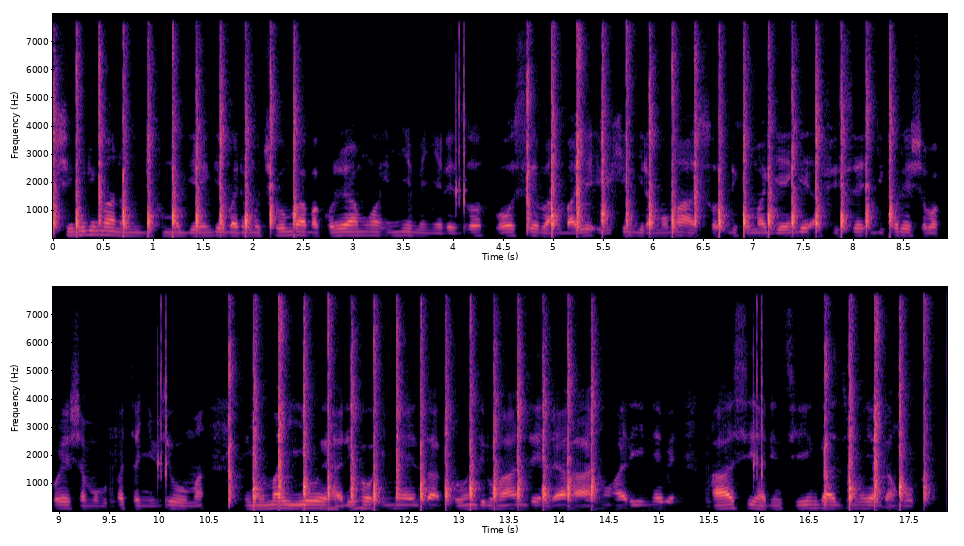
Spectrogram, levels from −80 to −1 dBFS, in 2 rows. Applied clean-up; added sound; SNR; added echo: classical method log-MMSE.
